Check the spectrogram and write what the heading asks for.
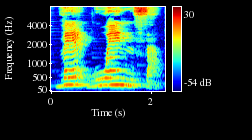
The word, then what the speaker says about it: vergüenza: This word means shame, and it's pronounced vergüenza. And I know that because I had diéresis on that U.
